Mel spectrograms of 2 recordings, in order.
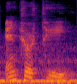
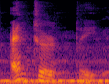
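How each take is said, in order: First: The stress is on the last syllable. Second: The stress is on the first syllable. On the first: The speaker calls it right. "the word tain in the last syllable of entertain is heavier" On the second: The speaker calls it wrong. "not entertain"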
